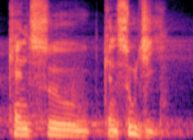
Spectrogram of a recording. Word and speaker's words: Kintsugi: And this is called, pronounce it right, Kintsugi.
